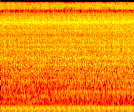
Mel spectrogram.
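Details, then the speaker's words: Duratec engine warming up at idle: knocking lifter tick fades to faint light tapping as it warms, said to be common and normal, because lifters hold too little oil; cleaning clogged cylinder-head oil passages can help. "you hear that knocking that's a common sound on a dur attack till it warms up once it warms up that noise goes away"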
